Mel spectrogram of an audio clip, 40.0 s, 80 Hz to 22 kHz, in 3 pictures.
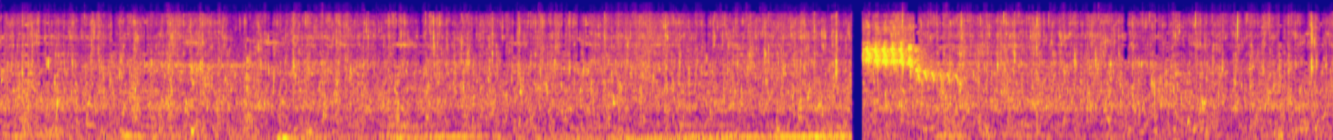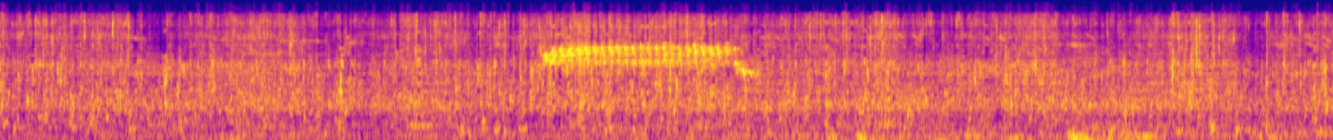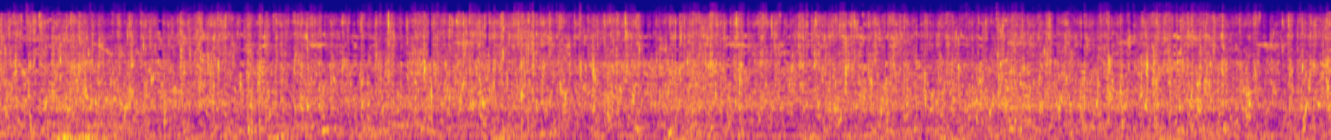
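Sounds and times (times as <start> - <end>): water trickling and flowing: 0.0 - 39.9.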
